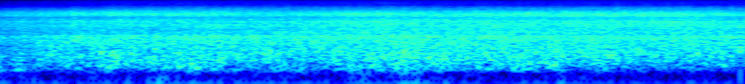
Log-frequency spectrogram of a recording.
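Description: Sea surf washing in steadily on a shoreline at Dymchurch as the tide rises, a continuous broad roar of breaking waves with no talk.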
